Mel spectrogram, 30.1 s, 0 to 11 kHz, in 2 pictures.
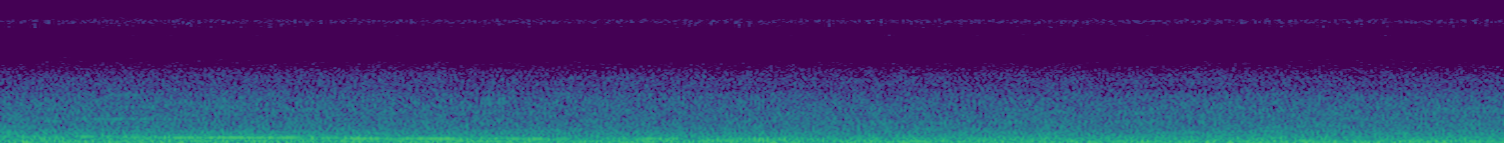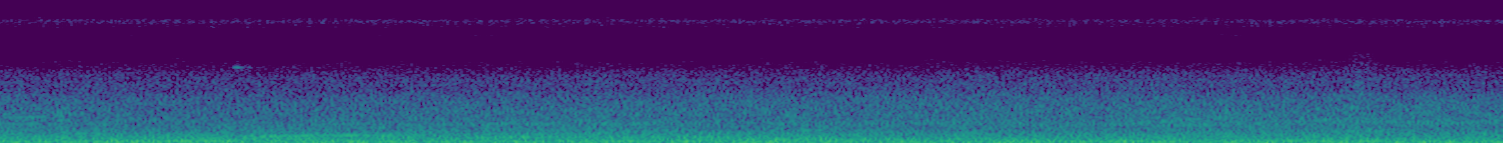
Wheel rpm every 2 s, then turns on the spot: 0, 0, 0, 0, 0, 0, 0, 0, 0, 0, 0, 0, 0, 0, 0.
none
